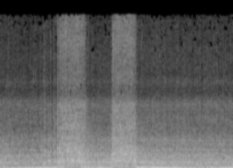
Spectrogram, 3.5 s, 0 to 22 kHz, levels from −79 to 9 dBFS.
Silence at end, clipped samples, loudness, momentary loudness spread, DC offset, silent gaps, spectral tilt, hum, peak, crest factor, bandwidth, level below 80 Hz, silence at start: 0 s; under 0.1%; -11 LUFS; 5 LU; under 0.1%; none; -3.5 dB/octave; none; 0 dBFS; 12 dB; over 20 kHz; -24 dBFS; 0 s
